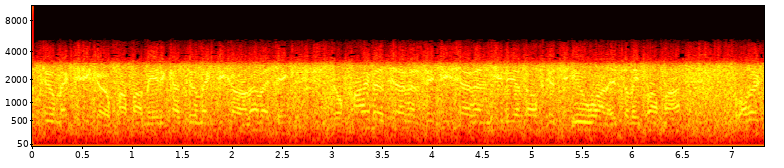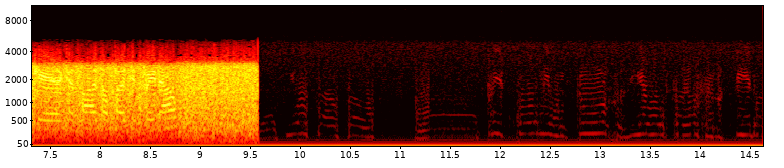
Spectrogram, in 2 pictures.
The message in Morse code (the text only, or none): none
